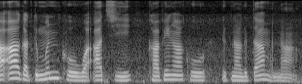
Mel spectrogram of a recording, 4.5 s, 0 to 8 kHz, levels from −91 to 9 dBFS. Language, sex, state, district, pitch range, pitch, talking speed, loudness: Garo, male, Meghalaya, South Garo Hills, 135-165 Hz, 150 Hz, 90 wpm, -19 LUFS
